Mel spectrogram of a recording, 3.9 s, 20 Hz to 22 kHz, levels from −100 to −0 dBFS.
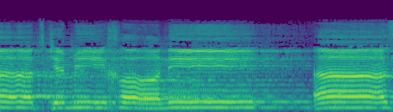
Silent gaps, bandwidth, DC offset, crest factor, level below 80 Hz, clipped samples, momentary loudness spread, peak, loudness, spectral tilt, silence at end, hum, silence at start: none; 10 kHz; under 0.1%; 16 dB; -66 dBFS; under 0.1%; 13 LU; -4 dBFS; -18 LUFS; -4 dB/octave; 0 s; none; 0 s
